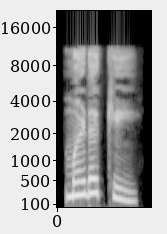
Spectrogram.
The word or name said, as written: ಮೆಟ್ಟಿಕೆ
